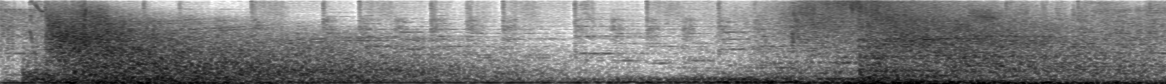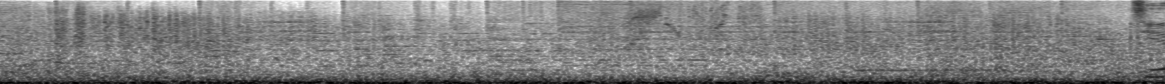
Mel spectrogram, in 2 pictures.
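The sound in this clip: A gravity-impact magic blast fires as a loud, dense roaring rush of noise. Sweeping surges come at the start and again near the middle, then settle into a sustained heavy rumble with no voices.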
